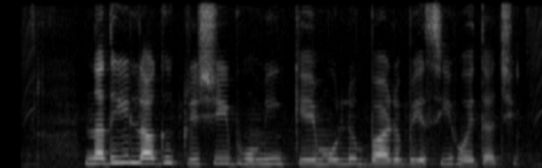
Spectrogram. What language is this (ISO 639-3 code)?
mai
